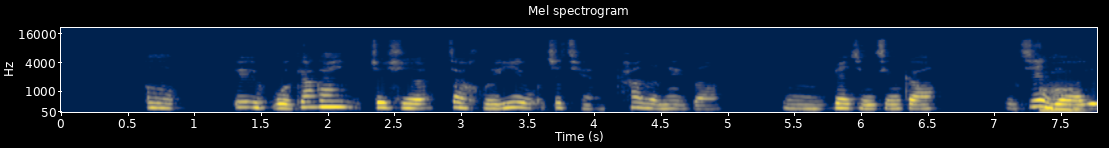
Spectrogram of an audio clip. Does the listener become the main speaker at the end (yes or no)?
no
